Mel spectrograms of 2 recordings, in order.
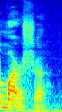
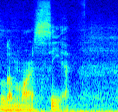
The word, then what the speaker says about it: La Marcia: is Marsha or La Marsha which is a la Marcia right yeah her name is La Marcia so not Marsha no not Marcia no La Marcia La Marcia McDonald but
